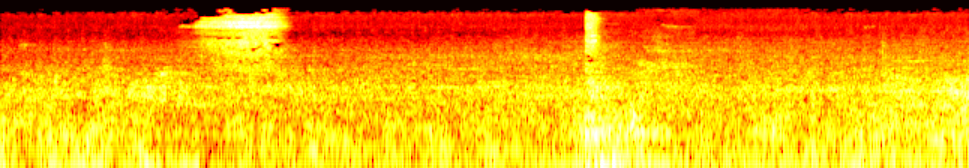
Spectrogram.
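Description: Low rumble of a moving fat bike's tyres on the pavement and wind on the handlebar-mounted camera, with a brief high hiss about a second and a half in and a knock about four seconds in.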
